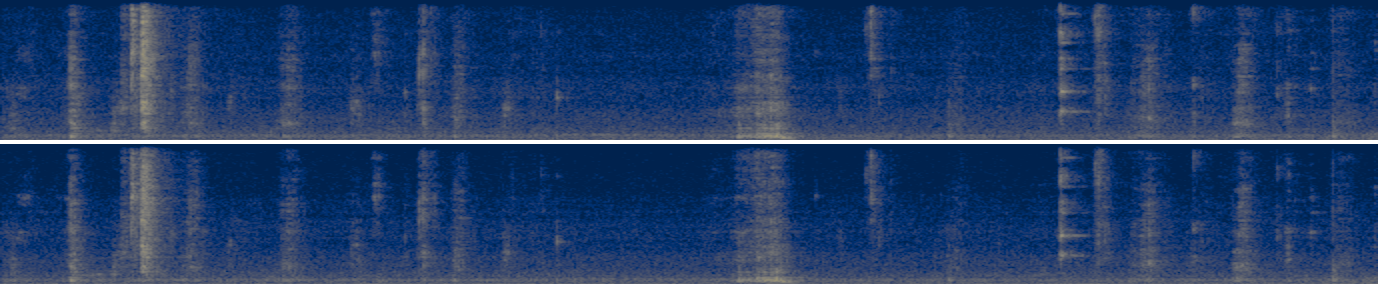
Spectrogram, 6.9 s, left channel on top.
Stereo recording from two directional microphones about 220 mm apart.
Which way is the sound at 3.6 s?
15° left (ahead or behind).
